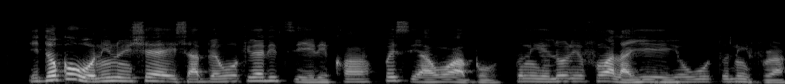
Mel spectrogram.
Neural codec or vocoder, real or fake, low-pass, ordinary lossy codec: none; real; none; none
